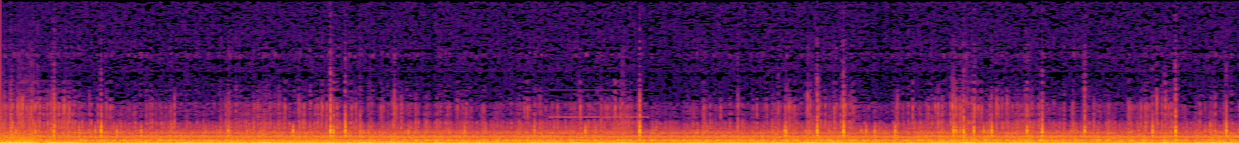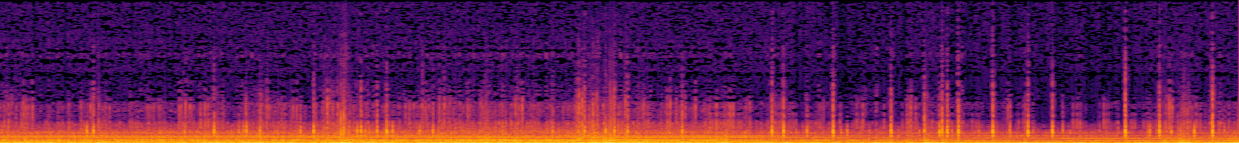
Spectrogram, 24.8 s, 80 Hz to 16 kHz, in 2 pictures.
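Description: Xiaomi M365 Pro electric scooter riding over roads and block paving: the hub motor gives a steady whine that drops in pitch near the end as the scooter slows, over low wind and tyre noise, with frequent short knocks from bumps in the paving.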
